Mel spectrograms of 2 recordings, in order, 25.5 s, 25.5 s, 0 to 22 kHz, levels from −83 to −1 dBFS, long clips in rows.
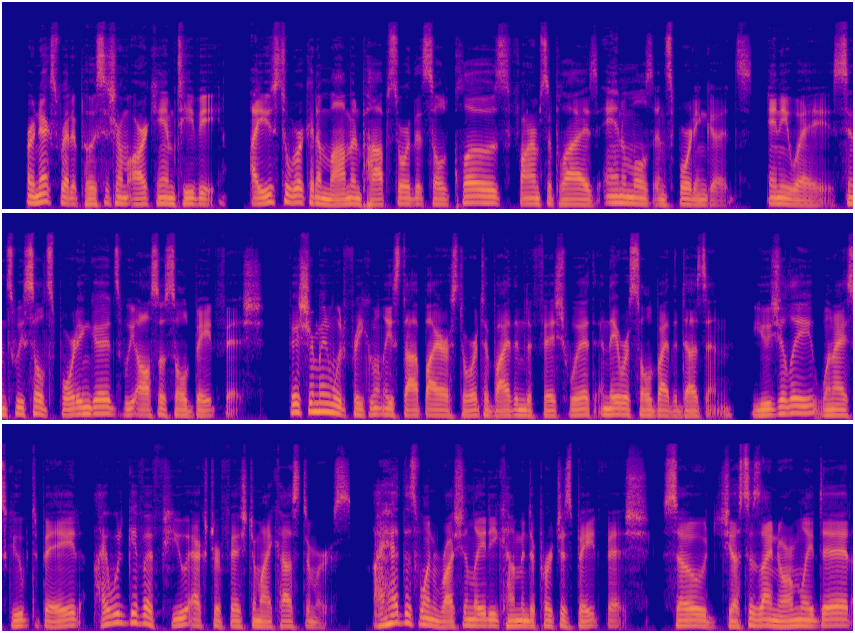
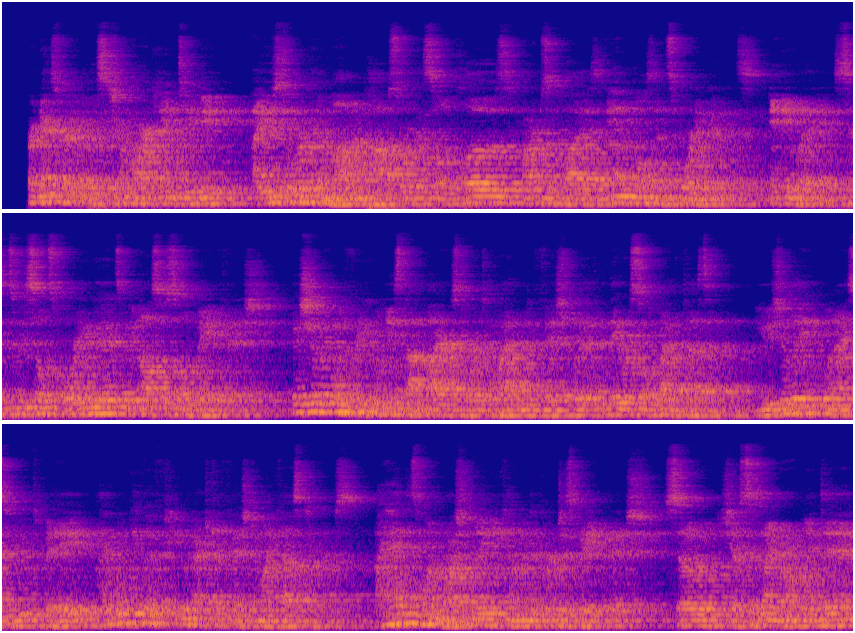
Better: first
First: none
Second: off-mic speech; far // room echo; strong; dies away in 2.3 s

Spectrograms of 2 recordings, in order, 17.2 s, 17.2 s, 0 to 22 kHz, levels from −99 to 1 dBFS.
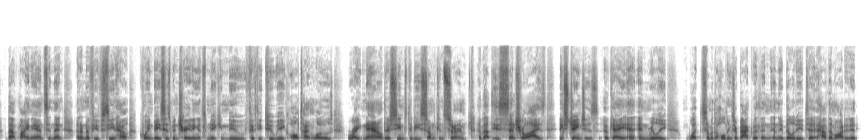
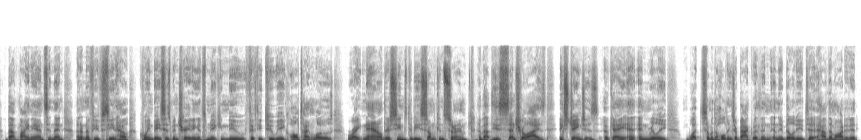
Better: second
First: thin; very; fading below 300 Hz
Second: none

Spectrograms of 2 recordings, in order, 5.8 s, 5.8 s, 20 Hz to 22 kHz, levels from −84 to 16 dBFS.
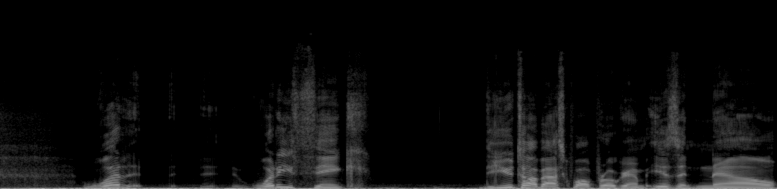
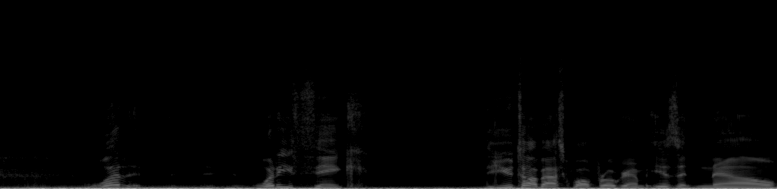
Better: first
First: low rumble; faint; throughout; 20 dB below the speech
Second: low rumble; loud; throughout; 3 dB below the speech

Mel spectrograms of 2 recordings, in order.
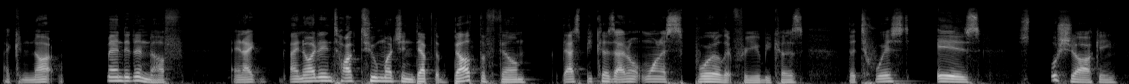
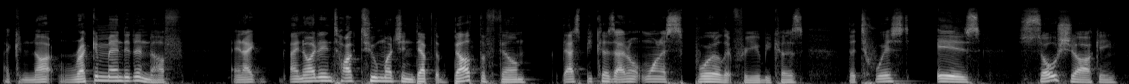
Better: second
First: audio cutting out; at 0.5 s and at 10 s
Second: none

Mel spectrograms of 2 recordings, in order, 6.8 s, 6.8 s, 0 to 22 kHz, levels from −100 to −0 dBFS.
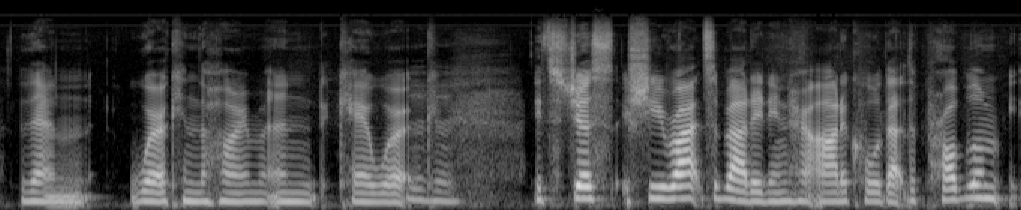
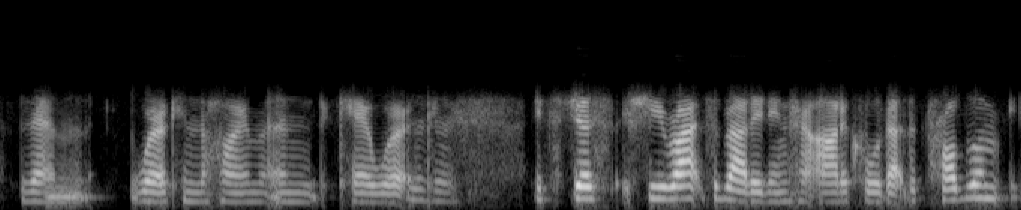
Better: first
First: none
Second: phone-call audio; nothing above 3 kHz

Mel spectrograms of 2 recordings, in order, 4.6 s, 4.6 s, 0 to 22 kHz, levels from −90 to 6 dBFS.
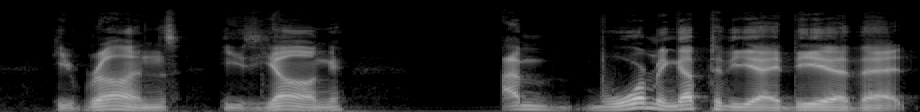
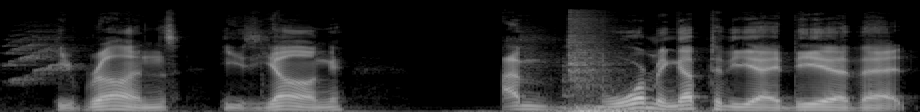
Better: first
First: none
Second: door banging; noticeable; at 2.5 s; peak 8 dB below the speech

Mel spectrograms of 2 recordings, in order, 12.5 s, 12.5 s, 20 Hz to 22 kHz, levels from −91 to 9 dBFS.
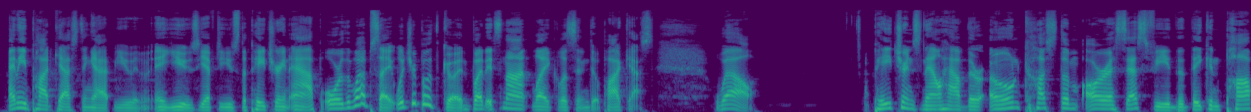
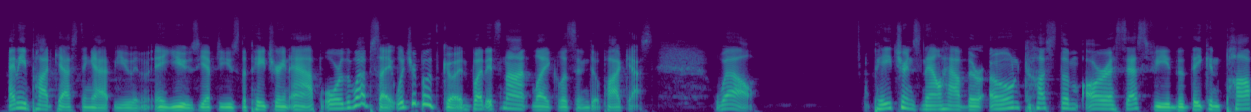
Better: first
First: none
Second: muffled; very; fading above 2.5 kHz

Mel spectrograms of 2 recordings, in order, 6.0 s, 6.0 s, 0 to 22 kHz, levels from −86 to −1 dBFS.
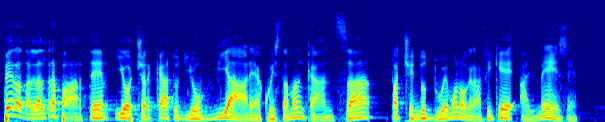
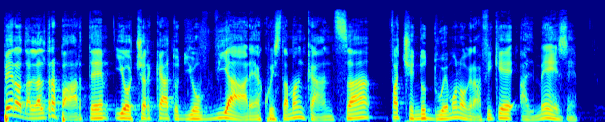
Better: second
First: muffled; very; fading above 2 kHz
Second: none

